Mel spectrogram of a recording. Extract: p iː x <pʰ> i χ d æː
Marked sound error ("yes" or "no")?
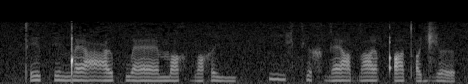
yes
